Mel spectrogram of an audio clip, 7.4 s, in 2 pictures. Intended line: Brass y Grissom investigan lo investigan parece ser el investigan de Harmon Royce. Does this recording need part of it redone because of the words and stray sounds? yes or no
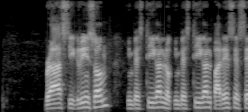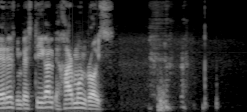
yes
